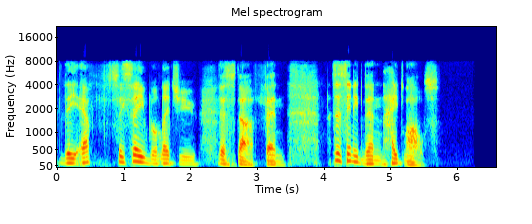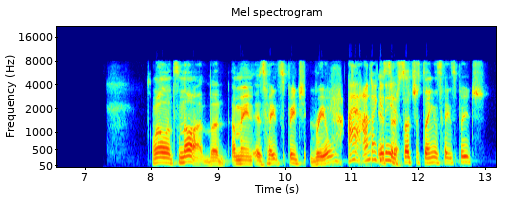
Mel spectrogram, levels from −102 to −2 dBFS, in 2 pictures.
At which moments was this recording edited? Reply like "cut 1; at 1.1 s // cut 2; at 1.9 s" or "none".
cut 1; at 1.5 s // cut 2; at 2.4 s // cut 3; at 4.1 s // cut 4; at 4.5 s // cut 5; at 5.2 s // cut 6; at 9.5 s // cut 7; at 10.3 s // cut 8; at 11.3 s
